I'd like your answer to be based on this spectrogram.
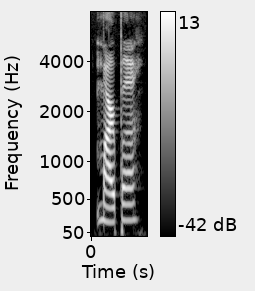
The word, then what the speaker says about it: Marpa: Marpa.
